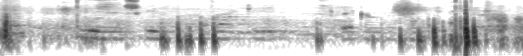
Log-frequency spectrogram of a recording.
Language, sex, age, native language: Icelandic, male, 11, Icelandic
